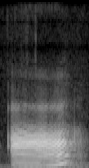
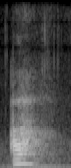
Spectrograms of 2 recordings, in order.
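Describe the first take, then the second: First: The pitch starts lower and rises. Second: The vowel is light and very short. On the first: "starts with a little lower pitch and goes up" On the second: "you say it in a more light and short way"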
